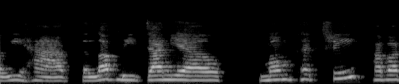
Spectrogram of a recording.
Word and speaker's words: Maupertuis: And today on our show, we have the lovely Danielle Maupertuis. Have I pronounced that correctly?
